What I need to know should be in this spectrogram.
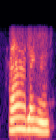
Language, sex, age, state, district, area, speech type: Santali, female, 30-45, West Bengal, Birbhum, rural, conversation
